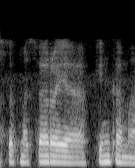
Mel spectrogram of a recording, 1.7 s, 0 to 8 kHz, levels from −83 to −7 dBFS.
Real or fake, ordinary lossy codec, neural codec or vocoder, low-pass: real; AAC, 16 kbps; none; 7.2 kHz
